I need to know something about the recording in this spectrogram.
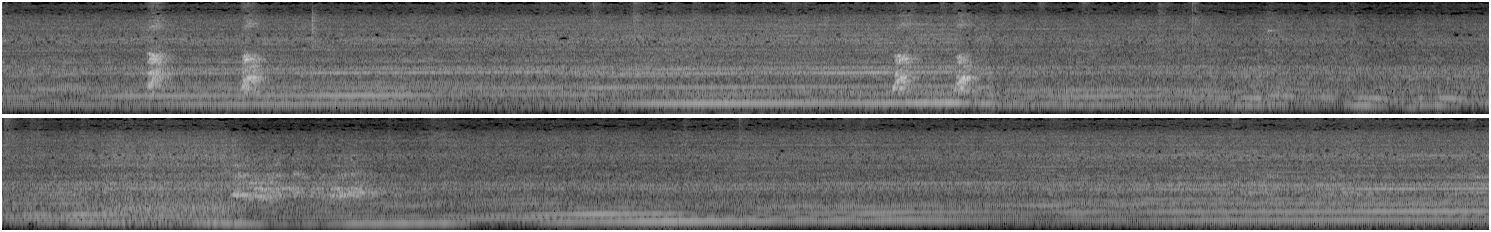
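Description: A racing car engine roars steadily through a television speaker, its pitch rising and dropping with gear changes.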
